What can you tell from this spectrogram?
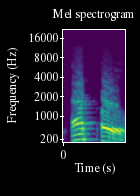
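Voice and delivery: Apple in two beats, first one stressed; syllable stress. Shown as a demonstration. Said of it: "হাততালি দিবে এভাবে".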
